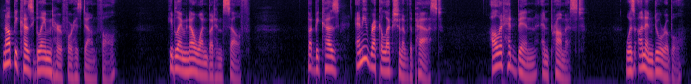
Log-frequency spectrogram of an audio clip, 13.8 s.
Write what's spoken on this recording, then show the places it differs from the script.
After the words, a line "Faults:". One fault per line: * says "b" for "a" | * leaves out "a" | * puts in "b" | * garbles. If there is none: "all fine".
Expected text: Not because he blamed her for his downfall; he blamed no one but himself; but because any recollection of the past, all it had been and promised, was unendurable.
Not because blamed her for his downfall; he blamed no one but himself; but because any recollection of the past, all it had been and promised, was unendurable.
Faults:
* leaves out "he"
